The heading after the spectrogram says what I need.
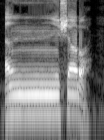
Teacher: suara nun sukun tersebut harus disamarkan disertai dengan gunah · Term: ikhfa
